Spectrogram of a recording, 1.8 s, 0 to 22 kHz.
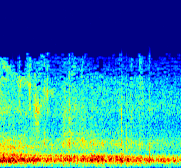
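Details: TDI 150 cabin blower fan: steady airy whoosh with a faint wavering hum and a few light ticks, blower sounds rough; blower fan noise.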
